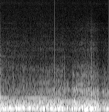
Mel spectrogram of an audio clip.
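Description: A loud, rough low rumble lasting about two seconds that cuts off abruptly near the end, with a faint held note of background music underneath.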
